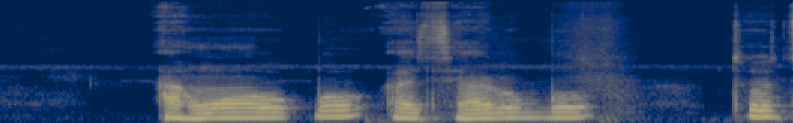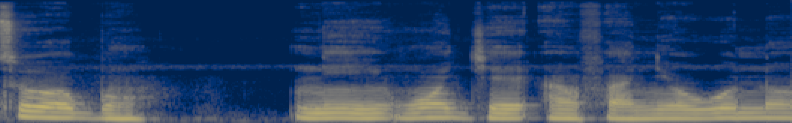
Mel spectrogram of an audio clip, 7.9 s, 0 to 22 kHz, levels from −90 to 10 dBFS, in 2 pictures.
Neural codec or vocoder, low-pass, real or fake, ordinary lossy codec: vocoder, 48 kHz, 128 mel bands, Vocos; none; fake; none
